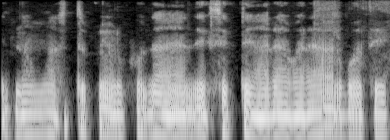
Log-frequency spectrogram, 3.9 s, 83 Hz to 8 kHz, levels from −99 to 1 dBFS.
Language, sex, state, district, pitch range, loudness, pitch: Hindi, male, Bihar, Araria, 95-100 Hz, -15 LUFS, 95 Hz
